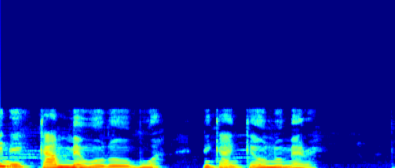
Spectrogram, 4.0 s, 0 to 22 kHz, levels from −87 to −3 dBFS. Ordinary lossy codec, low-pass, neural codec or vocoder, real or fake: none; none; none; real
